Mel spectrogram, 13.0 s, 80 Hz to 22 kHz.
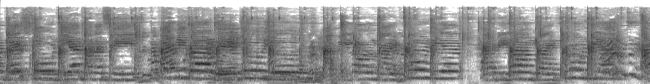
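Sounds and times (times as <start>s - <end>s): group clapping in time: 0.0s - 13.0s
group singing a celebration song: 0.0s - 13.0s.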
